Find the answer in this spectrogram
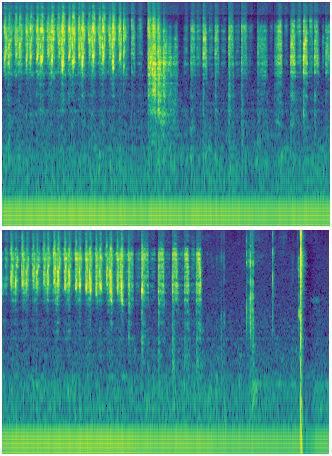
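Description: Marker tip scratching on paper in rapid short back-and-forth colouring strokes, several a second, with one longer stroke about three seconds in; the strokes stop about ten and a half seconds in, with a couple more near the end.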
